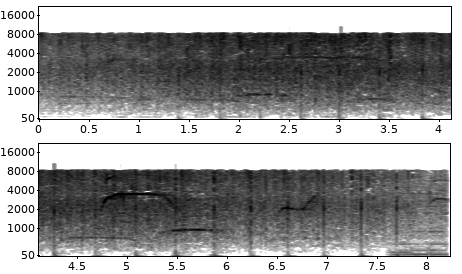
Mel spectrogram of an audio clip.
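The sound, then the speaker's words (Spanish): Sustained applause from a radio show's live audience in Gijón, Spain: a dense steady wash of clapping at even loudness for about eight seconds, with a few faint whistles or cheers rising above it. “Lo dicho, estamos en Gijón, escuchamos a nuestros oyentes que desde aquí os saludan a todos los que nos escucháis a través de la radio, que os saludan antes de nuestro sumario con este aplauso.”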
